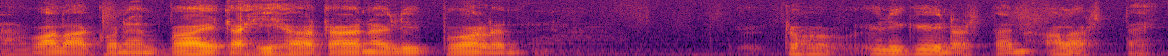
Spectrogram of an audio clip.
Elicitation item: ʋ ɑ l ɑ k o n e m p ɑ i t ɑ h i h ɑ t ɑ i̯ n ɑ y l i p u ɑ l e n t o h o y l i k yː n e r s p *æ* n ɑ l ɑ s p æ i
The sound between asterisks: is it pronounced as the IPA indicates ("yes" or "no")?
no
